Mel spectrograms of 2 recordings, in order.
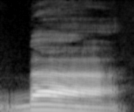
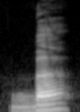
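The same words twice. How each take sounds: First: The vowel is said long. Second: The vowel is said short. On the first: "you're going to extend it" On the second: "instead of saying just ba"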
